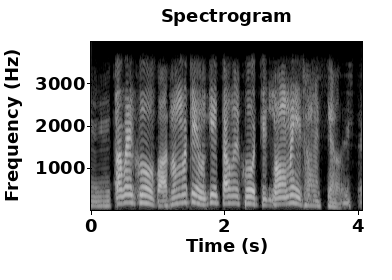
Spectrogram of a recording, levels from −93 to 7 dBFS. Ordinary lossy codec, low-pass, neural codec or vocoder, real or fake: none; 3.6 kHz; codec, 44.1 kHz, 1.7 kbps, Pupu-Codec; fake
